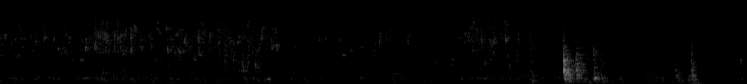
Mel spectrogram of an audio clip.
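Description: Tap water runs steadily from a faucet over marbled paper being rinsed at a sink, with a brief sharper splash or clatter near the end; no one speaks.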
